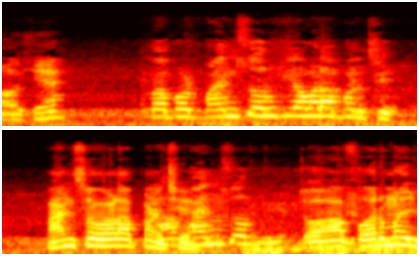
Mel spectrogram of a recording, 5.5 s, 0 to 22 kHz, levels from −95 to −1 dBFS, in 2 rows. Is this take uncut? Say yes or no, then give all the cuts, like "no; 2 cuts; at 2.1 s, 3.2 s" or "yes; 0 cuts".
no; 2 cuts; at 1.0 s, 4.5 s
